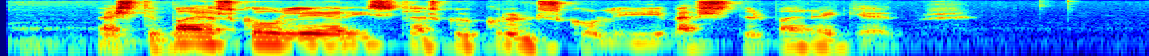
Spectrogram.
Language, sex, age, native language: Icelandic, male, 30-39, Icelandic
